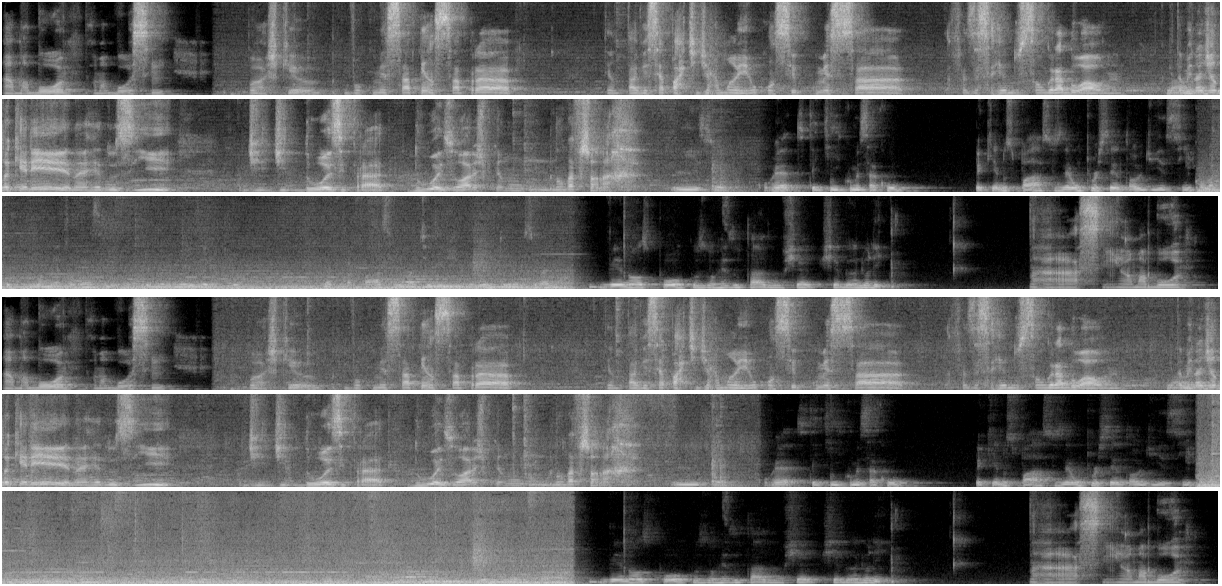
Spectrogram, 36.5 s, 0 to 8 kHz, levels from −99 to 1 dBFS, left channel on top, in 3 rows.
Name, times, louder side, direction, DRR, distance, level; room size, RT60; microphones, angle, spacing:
voice 1, 0.0-1.9 2.5-5.2 6.0-9.0 9.4-11.2 11.8-18.6 34.6-36.3, left 2 dB, 10° left, 10 dB, 0.9 m, -25 dB
sound 1, 2.1-19.8, right 4 dB, 40° right, 1.2 m, -44 dB
sound 2, 6.5-19.6, left 2 dB, 50° left, 2.7 m, -48 dB
voice 2, 11.6-12.3 18.9-19.5 19.8-21.2 21.9-26.8 27.6-30.0 30.2-33.2, left 3 dB, 70° left, 9 dB, 0.8 m, -31 dB
sound 3, 24.1-30.1, right 4 dB, 70° right, 0.6 m, -27 dB
19.5 x 8.3 x 5.4 m, 0.68 s
head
